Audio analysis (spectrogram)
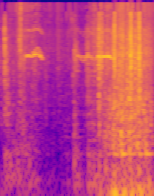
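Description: Pigeons kept at home give soft cooing calls close by. Faint whistling tones and rustling or wing sounds grow louder toward the end.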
